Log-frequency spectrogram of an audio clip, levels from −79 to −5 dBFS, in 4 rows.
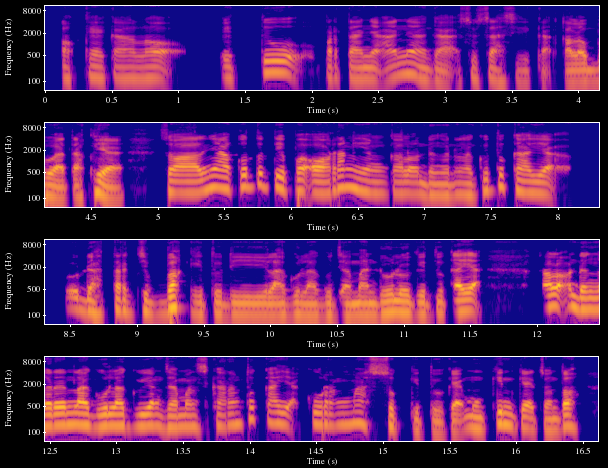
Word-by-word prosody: Oke 125 -3 -8
kalau, 120 0 -5 0.4
itu 175 +7 -3 0.2
pertanyaannya 125 +4 -4
agak 100 -5 -5
susah 110 +2 -8
sih 100 0 -13
Kak - - -12
kalau 100 +1 +1
buat 100 - +2
aku - - +3
ya, - - +4 0.3
soalnya 150 +6 +4
aku 195 +4 0
tuh 235 - -1
tipe 175 -5 -1
orang 160 +8 +3
yang 150 -6 -2
kalau 140 0 -2
dengar 125 -1 -3
lagu 130 +6 -5
tuh 210 +3 -5
kayak, 145 -4 +1 0.5
udah 135 -6 -2
terjebak 130 +3 +3
gitu 110 -1 -5
di 105 0 -2
lagu-lagu 105 0 -1
zaman 105 +1 -1
dulu 120 +3 +2
gitu 115 0 -4
kayak, 135 +2 +7 0.4
kalau 170 0 +6
dengerin 150 +2 +5
lagu-lagu 155 -1 +4
yang 155 0 +3
zaman 140 +1 -1
sekarang 155 +4 -5
tuh 230 - -3
kayak 175 -6 -2
kurang 165 0 -4
masuk 170 -4 -3
gitu 110 -3 -8
kayak 135 - +2
mungkin 155 +6 0
kayak 130 -2 0
contoh, 130 +5 +3
140 Hz, 170 wpm, -26 LUFS, 115-160 Hz, 0.5 s, kayak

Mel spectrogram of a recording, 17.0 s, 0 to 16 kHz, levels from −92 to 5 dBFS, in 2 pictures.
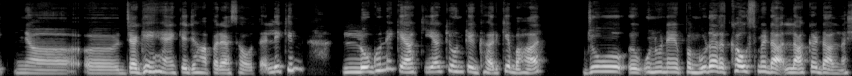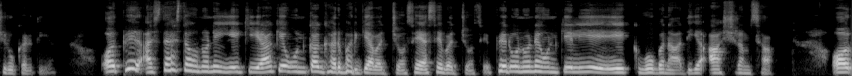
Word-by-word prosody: अ - - -12 0.3
अ, 155 0 -4
जगह 230 +4 +3
हैं 180 -1 -3
कि 195 - +1
जहाँ 185 -1 -2
पर 175 - -1
ऐसा 160 0 -1
होता 145 -1 -6
है। - - -4
लेक़िन 300 - -1 0.4
लोगों 220 +6 +5
ने 365 +4 -5
क्या 205 - +3
किया 225 +1 0
कि 230 +3 -3
उनके 230 -2 +1
घर 185 -4 -1
के 250 - +3
बाहर 170 0 +2 0.5
जो 235 +2 +3 0.2
उन्होंने 215 +2 -1
पंघूड़ा 215 +5 +5
रखा 220 +3 +2
उसमें 240 0 +2
डा - - +7
लाकर 190 +4 +2
डालना 155 -7 -1
शुरू 180 -3 -8
कर - - -12
दिया। 140 +6 -24 0.6
और 250 - +6
फ़िर 365 +3 +3
आहिस्ता-आहिस्ता 290 +8 -2
उन्होंने 240 -1 -1
ये 220 -1 -2
किया 210 +1 +1
कि 250 +2 -2
उनका 235 -1 0
घर 220 -1 -1
भर 200 - -3
गया 175 +2 0
बच्चों 155 0 -8
से 185 - -4
ऐसे 170 +5 -2
बच्चों 170 -4 -7
से। 145 - -17
फ़िर 255 -2 +3
उन्होंने 240 0 +1
उनके 220 -1 -2
लिए 220 +1 -1 0.3
एक 190 +1 -6
वो 185 +2 +1
बना 175 -4 -4
दिया 175 +3 -6
आश्रम-सा 170 -1 -8 0.7
और 210 0 +5
210 Hz, 200 wpm, -22 LUFS, 175-235 Hz, 0.7 s, डा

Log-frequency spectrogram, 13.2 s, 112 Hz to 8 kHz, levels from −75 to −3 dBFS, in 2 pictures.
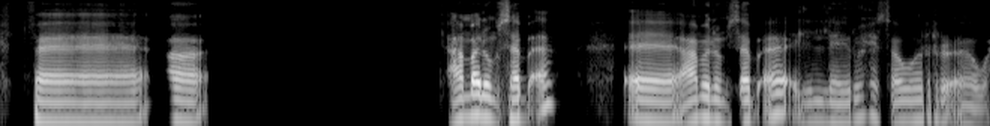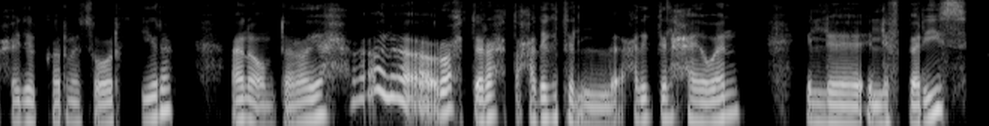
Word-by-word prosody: ف - - -3
آه. 125 +1 +2 1.6
عملوا 155 +3 +7
مسابقة، 140 - +2 0.5
آآ 130 -1 +4
عملوا 140 +1 +3
مسابقة 135 +7 +2
اللي 125 -5 -4
يروح 140 +6 -6
يصوَّر 130 -4 -4
آآ، - - -6
وحيد 120 +5 -7
القرن 125 0 -5
صور 125 0 -3
كتيرة، 155 +8 -3 0.4
أنا 135 0 +2
قُمت 115 +1 -5
رايح 140 - -2
أنا 295 -1 +1 0.2
رحُت 190 - -1
رحُت 155 +4 -1
حديقة 145 +3 -2
ال 110 -1 -3
حديقة 140 +1 -4
الحيوان، 140 +4 -1 0.5
ال 120 0 -3
اللي 115 0 +1
في - - -10
باريس، 155 - -1
130 Hz, 130 wpm, -25 LUFS, 125-150 Hz, 1.6 s, عملوا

